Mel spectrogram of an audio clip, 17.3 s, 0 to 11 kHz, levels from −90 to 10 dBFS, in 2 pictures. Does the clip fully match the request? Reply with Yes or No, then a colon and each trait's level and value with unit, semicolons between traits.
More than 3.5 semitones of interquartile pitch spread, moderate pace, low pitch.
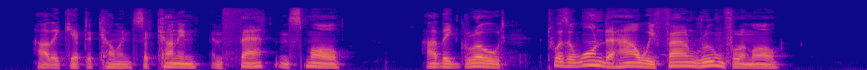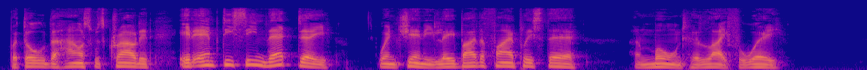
Yes: average, 4.3 semitones; average, 170 wpm; low, 110 Hz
